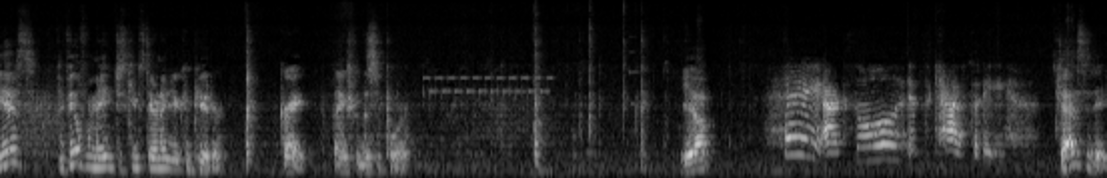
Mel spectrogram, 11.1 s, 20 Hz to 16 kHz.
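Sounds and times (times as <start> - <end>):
cell phone ringing: 4.2 - 5.6.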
